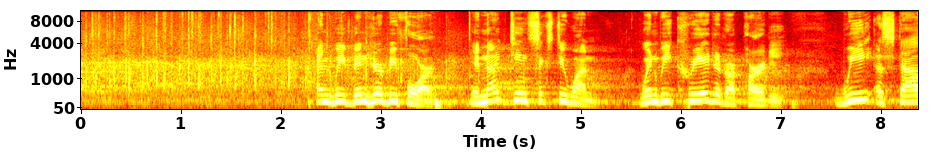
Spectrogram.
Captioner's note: applause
